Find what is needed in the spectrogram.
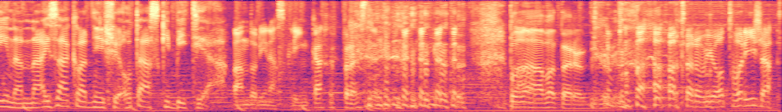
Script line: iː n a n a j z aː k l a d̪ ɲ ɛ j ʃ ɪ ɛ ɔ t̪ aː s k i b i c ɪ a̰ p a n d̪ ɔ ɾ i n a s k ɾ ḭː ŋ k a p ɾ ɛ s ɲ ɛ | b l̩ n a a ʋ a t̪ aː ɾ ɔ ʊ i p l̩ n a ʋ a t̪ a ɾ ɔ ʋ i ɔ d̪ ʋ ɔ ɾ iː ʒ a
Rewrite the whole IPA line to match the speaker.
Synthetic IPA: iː n a n a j z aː k l a d̪ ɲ ɛ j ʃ ɪ ɛ ɔ t̪ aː s k i b i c ɪ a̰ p a n d̪ ɔ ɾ i n a s k ɾ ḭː ŋ k a p ɾ ɛ s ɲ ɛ | p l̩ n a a ʋ a t̪ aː ɾ ɔ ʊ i p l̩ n a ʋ a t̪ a ɾ ɔ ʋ i ɔ t̪ ʋ ɔ ɾ iː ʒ a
